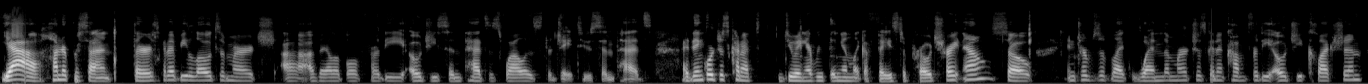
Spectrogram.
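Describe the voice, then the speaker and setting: Woman chatting casually on a panel, lowish creaky voice, really dry sound, explains stuff with lots of likes. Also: fairly quick, fairly bright tone, dry recording. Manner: conversational, explanatory, frequent "like" and "you know". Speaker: project team member, guest.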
